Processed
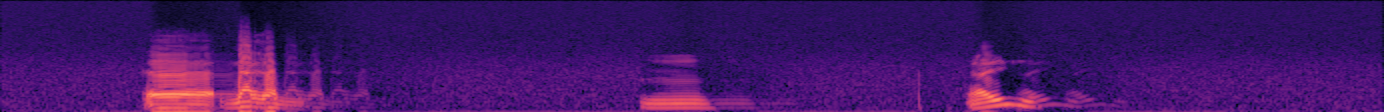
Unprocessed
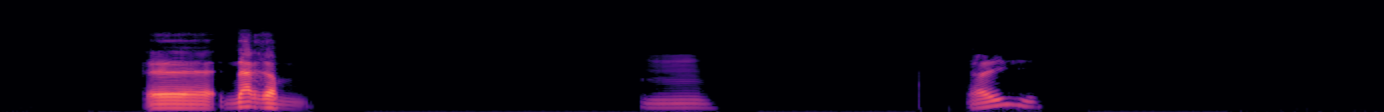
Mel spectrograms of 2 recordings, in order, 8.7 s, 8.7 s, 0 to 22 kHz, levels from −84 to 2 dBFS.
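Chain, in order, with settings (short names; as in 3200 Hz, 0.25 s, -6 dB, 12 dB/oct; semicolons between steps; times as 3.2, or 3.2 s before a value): LFO notch sine 0.32 Hz 810–2300 Hz; sine folder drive 11 dB, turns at -10 dBFS; added noise white -49 dBFS; on a send: feedback echo 0.288 s, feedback 23%, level -23 dB; on the sum: three-band squash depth 40%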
